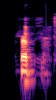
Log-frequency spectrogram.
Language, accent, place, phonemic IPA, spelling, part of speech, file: French, France, Lyon, /a.na.pɛst/, anapeste, noun, LL-Q150 (fra)-anapeste.wav
- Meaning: anapest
